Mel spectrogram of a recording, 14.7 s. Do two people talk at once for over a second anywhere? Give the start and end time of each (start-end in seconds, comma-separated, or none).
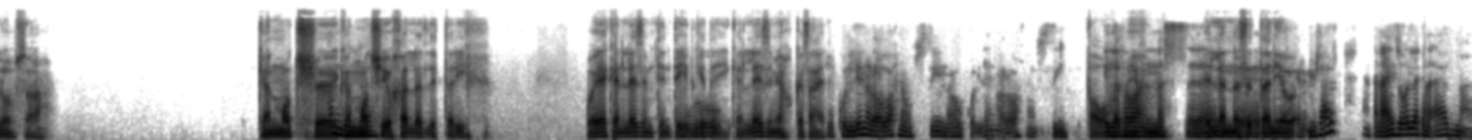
11.1-13.0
